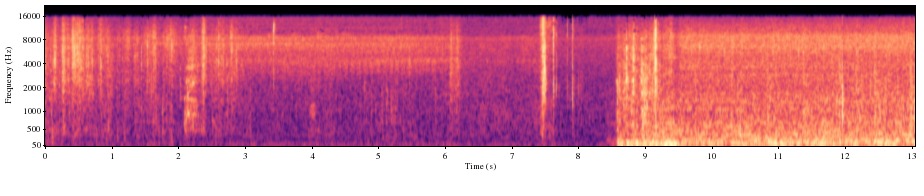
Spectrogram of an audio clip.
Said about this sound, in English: Mort started the truck's engine and taken off its parking brake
